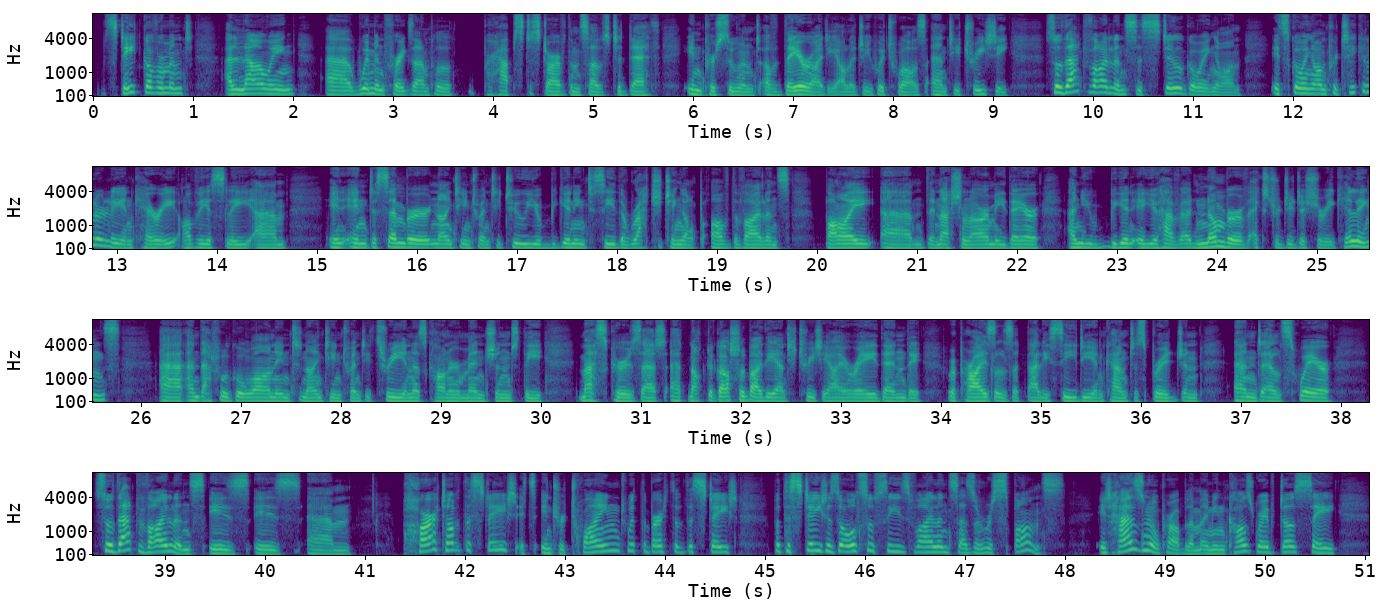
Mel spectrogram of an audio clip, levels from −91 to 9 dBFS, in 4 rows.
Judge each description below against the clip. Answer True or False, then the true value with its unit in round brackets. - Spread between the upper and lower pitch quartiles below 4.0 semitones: False (4.6 semitones)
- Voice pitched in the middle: True (150 Hz)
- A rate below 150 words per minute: False (160 wpm)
